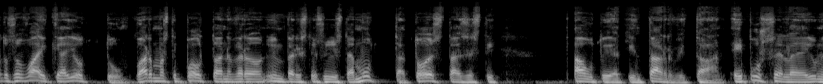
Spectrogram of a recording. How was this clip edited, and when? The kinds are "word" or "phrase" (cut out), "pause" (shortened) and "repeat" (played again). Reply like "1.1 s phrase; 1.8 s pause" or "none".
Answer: none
